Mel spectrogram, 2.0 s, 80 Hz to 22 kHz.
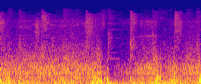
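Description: Steady wind and road noise in the open cabin of a moving 2014 Jaguar F-Type Convertible with the top down, with background music with a beat playing over it.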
